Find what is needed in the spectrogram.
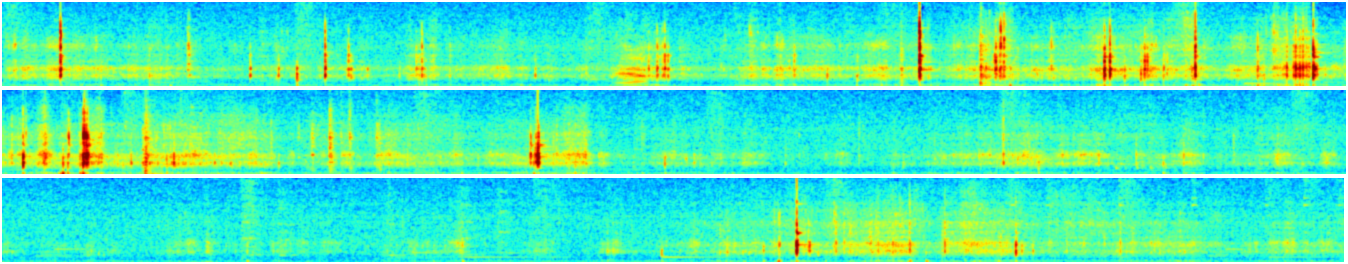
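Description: Irregular sharp metallic clicks and knocks from working a boat trailer's bow winch and its hardware, loudest and thickest in the first half, then thinning to a few scattered clicks.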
